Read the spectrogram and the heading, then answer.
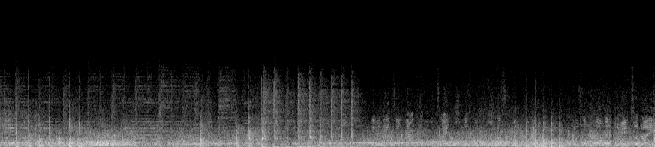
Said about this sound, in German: Gut, dass ich eine Axt mitgenommen habe. Wir werden das Schloss schon aufkriegen. So, das hätten wir.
